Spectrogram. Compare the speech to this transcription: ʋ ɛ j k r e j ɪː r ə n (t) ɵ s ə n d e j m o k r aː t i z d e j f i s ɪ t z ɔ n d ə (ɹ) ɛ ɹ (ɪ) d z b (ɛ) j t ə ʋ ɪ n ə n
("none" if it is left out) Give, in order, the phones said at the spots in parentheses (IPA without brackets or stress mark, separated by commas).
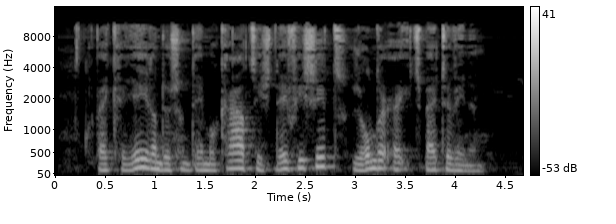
d, ɹ, i, ɛ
